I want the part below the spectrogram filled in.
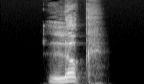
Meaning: look
- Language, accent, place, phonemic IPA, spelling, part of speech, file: German, Germany, Berlin, /lʊk/, Look, noun, De-Look.ogg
